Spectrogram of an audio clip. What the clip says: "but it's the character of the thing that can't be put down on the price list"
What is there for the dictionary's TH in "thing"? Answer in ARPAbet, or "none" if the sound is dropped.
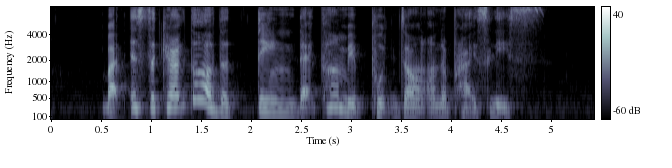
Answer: T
